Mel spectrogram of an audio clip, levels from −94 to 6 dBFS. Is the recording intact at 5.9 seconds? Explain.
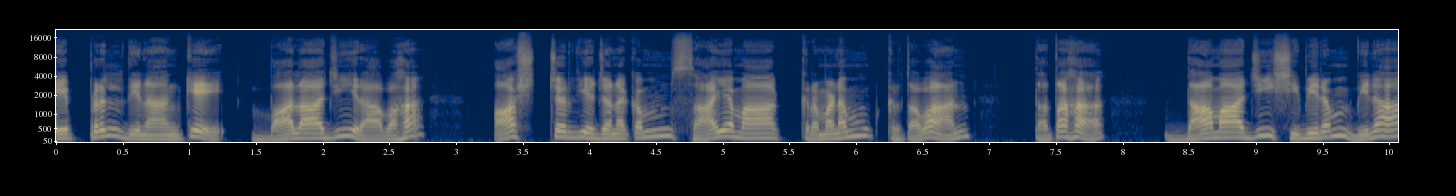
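Yes, at 5.9 seconds the speech plays through intact, with no audible dropout, click, distortion or other fault at that moment.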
